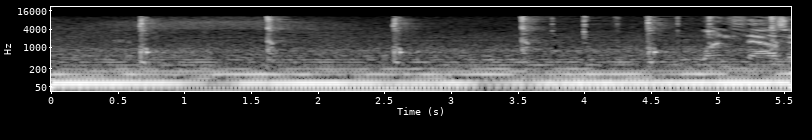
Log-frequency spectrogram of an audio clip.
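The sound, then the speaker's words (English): A countdown clock for a cash bomb game ticks with crisp, evenly spaced clicks about once a second over a low, steady droning bed, the ticks growing quicker and more clustered toward the end. “Start that clock.”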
